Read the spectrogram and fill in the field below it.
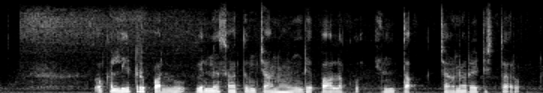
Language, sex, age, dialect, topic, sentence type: Telugu, male, 18-24, Southern, agriculture, question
